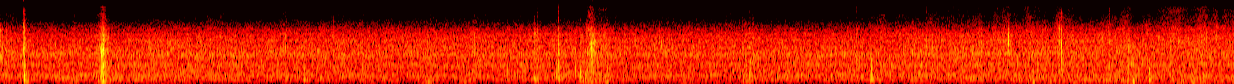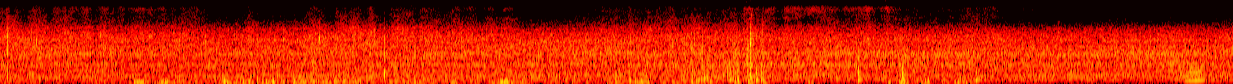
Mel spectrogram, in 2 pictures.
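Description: Steady background hiss and hum, with soft rustling and a few sharp taps and clicks, about half a dozen in all, as a fabric item and a plush toy are handled close to a phone microphone.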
